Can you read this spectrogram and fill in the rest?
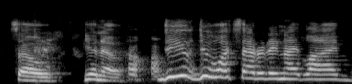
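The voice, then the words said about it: Exaggerated pretentious affected voice. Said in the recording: “in my most pretentious voice”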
